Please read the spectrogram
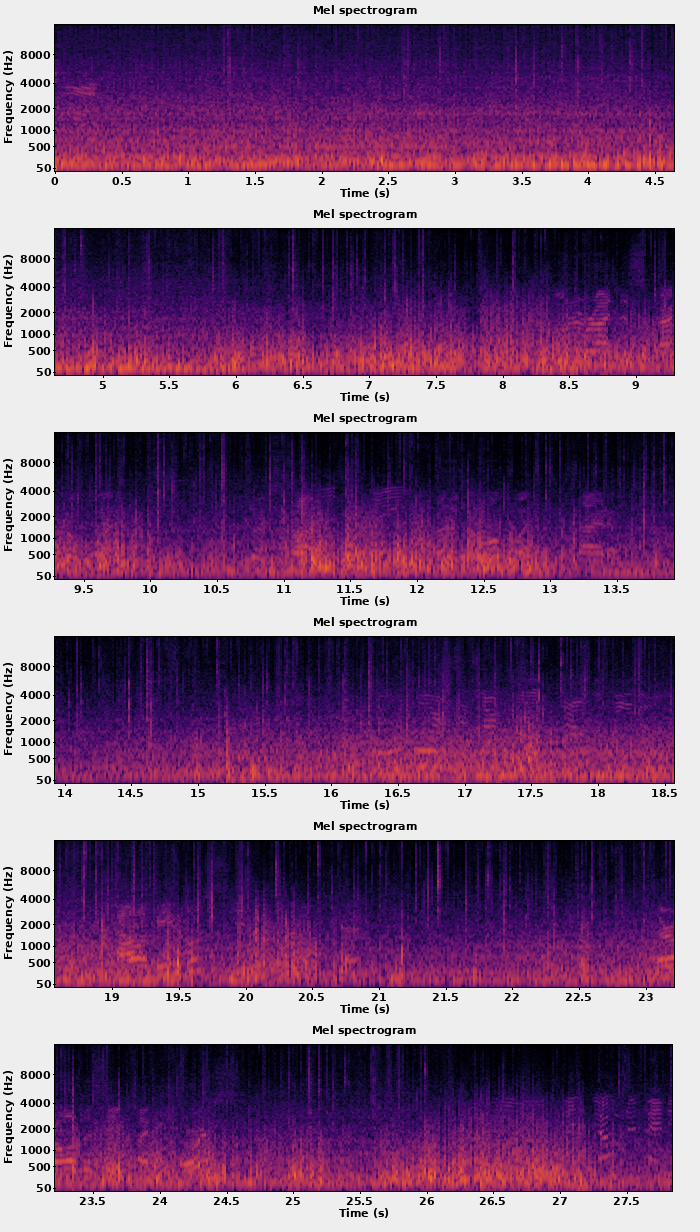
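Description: Utility vehicle's engine running steadily as it drives along a gravel road, with tyre and wind noise on the microphone.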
